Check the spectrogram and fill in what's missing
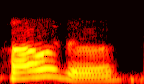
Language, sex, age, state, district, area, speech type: Kannada, male, 60+, Karnataka, Udupi, rural, conversation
